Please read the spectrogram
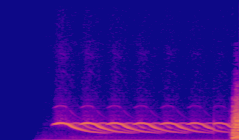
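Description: A quick string of whistle-like tones, each sliding down in pitch and overlapping the next, about five a second, starting about half a second in after silence.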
